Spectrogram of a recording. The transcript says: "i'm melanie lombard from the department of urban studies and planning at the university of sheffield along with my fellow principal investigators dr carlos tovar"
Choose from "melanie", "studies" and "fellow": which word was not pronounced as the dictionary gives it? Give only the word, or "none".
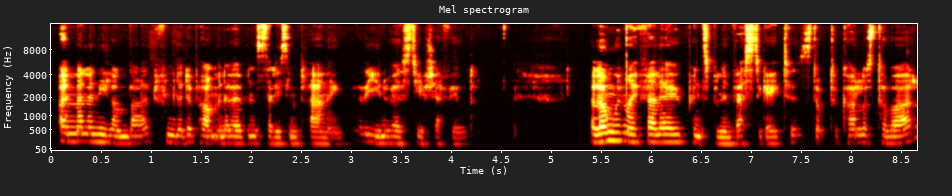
none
